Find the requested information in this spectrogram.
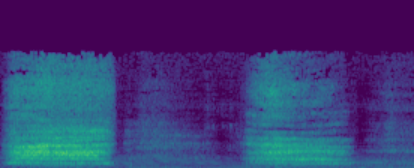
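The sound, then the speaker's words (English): A voice imitates faint heavy breathing coming from deeper in a house, with two long, breathy exhales separated by a short pause, fairly loud, with no words spoken. “His heavy breathing.”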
